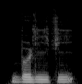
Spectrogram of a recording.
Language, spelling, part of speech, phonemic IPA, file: French, Bolivie, proper noun, /bɔ.li.vi/, Fr-Bolivie.ogg
- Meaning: Bolivia (a country in South America)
